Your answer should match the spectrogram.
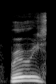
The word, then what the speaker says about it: Ruari: Well, I had to clarify your pronunciation of your name because in the way that you had told me to remember it was it rhymes with brewery, and it's interesting that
